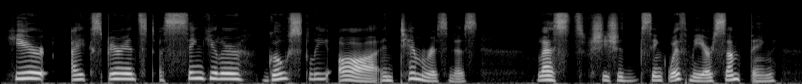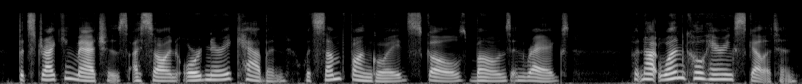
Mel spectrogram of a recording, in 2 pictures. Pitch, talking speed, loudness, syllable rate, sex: 200 Hz, 140 wpm, -20 LUFS, 4.6 syllables/s, female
